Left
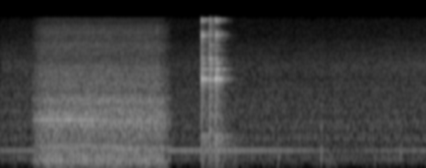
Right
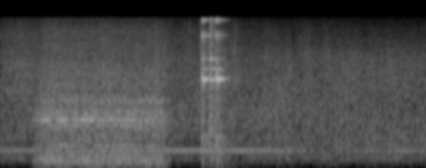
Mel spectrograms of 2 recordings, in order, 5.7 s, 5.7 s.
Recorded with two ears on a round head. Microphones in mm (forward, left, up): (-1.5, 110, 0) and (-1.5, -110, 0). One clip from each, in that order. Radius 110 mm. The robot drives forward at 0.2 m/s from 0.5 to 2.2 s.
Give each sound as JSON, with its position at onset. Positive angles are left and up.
{"t": 2.7, "sound": "a clink", "side_deg": 80, "distance_m": 0.8}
